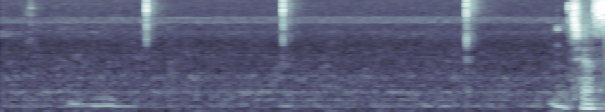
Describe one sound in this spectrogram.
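A small knob clicks softly as it is turned.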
